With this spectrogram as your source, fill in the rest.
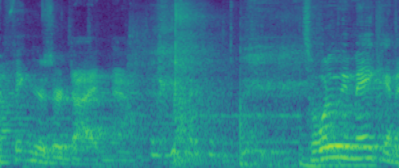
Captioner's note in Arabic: تضحك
